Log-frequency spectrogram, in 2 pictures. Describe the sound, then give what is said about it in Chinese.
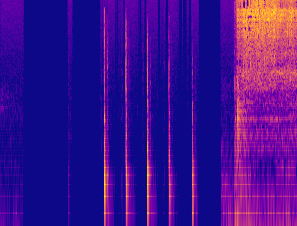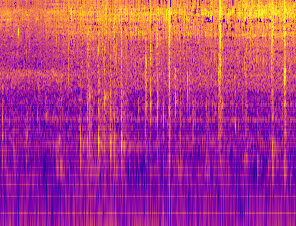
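Running tap water as someone washes their hands at a sink: a steady hissing, splashing stream that starts abruptly and continues to the end, preceded by a few sharp, faint clicks in near silence. “那我先洗手吧”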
